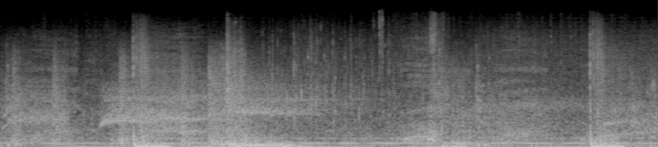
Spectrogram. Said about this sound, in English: Throwing grenades at this guy.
